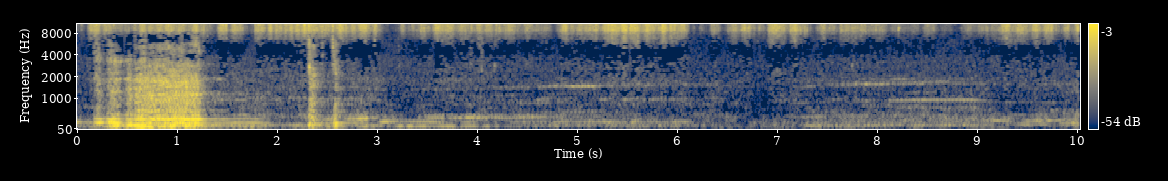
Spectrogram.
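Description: A car engine droning steadily as heard from inside the cabin, with a loud burst of laughter in the first second.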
